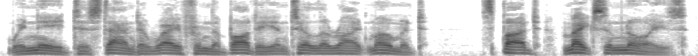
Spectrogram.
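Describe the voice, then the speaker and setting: A hard-bitten soldier giving quiet, clipped orders in a low, grim voice, as a narrator plays him. The voice is husky and dry, close and unadorned. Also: male voice, measured pace, no room sound. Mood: grim, commanding. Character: hard-bitten male soldier, commanding and calm.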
